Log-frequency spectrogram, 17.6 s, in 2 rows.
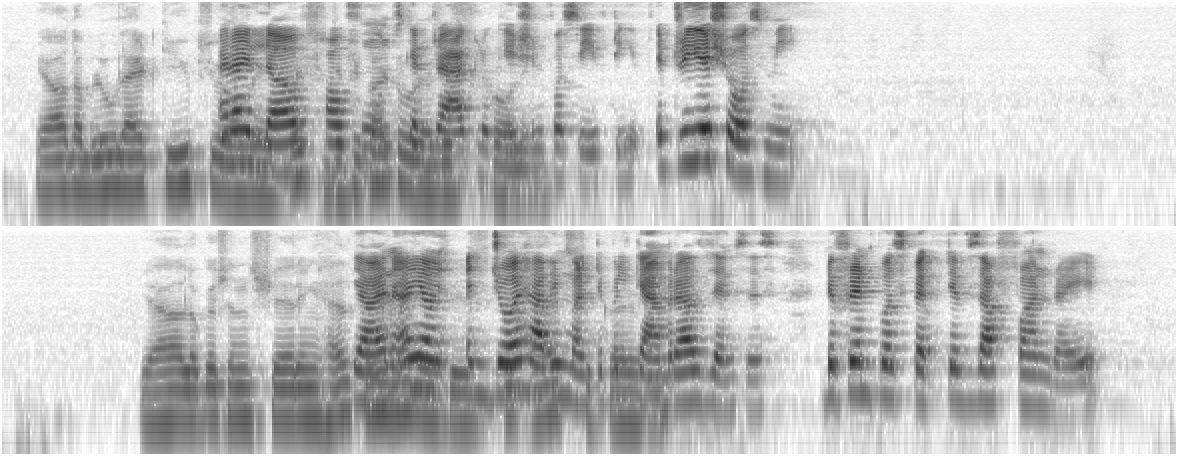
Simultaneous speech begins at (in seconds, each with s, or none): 1.6 s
